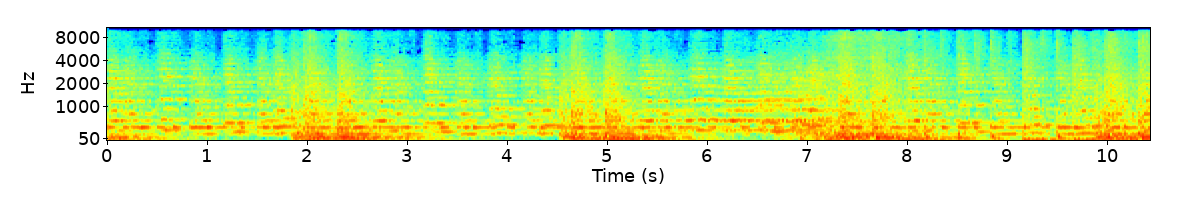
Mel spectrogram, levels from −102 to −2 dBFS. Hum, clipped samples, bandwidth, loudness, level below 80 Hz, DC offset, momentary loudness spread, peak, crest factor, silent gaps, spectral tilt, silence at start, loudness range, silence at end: none; under 0.1%; 10.5 kHz; -23 LUFS; -30 dBFS; under 0.1%; 6 LU; -6 dBFS; 14 dB; none; -5.5 dB/octave; 0 s; 2 LU; 0 s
